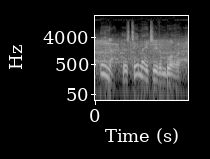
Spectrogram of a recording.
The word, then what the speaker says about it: Unga: The G is almost silent, so it's like Unga.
